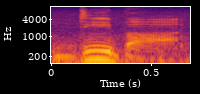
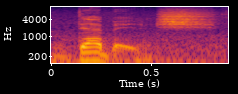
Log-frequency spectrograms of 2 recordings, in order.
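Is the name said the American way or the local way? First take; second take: American; local. First: The name is given the outsiders' American pronunciation. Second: The name is given the locals' own pronunciation. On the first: Outsiders say it this way. The speaker calls it wrong. "the uninitiated Americans who invariably referred to it as" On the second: Locals say it this way. The speaker calls it right. "locals have always pronounced it as"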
